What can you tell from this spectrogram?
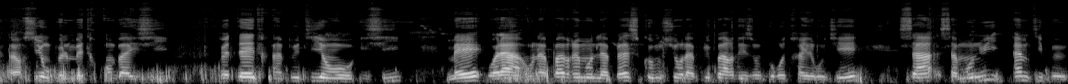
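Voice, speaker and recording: The sound is dry and close, with no echo. A man with a fairly high voice speaks at a moderate pace with fairly even intonation. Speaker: motorcycle reviewer. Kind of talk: product review. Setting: outdoors. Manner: loud.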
